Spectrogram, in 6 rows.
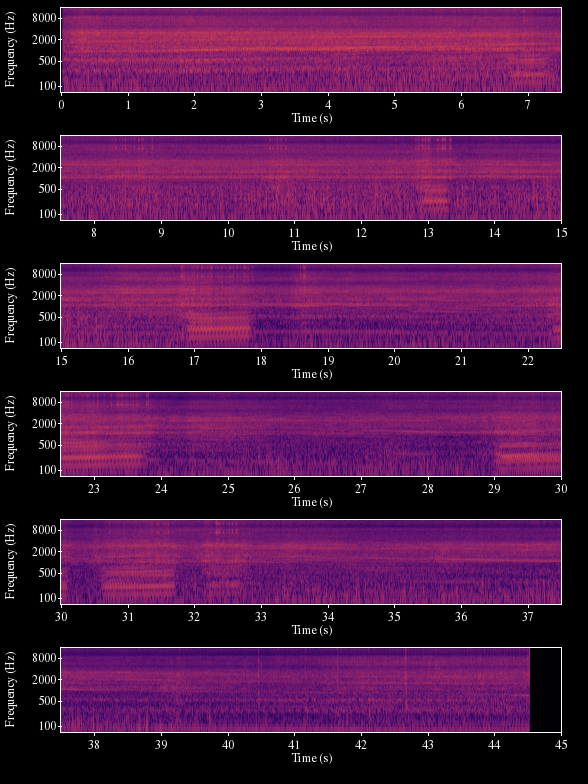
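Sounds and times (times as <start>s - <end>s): motorcycle engine accelerating: 0.0s - 44.6s
wind rush: 0.1s - 19.7s.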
